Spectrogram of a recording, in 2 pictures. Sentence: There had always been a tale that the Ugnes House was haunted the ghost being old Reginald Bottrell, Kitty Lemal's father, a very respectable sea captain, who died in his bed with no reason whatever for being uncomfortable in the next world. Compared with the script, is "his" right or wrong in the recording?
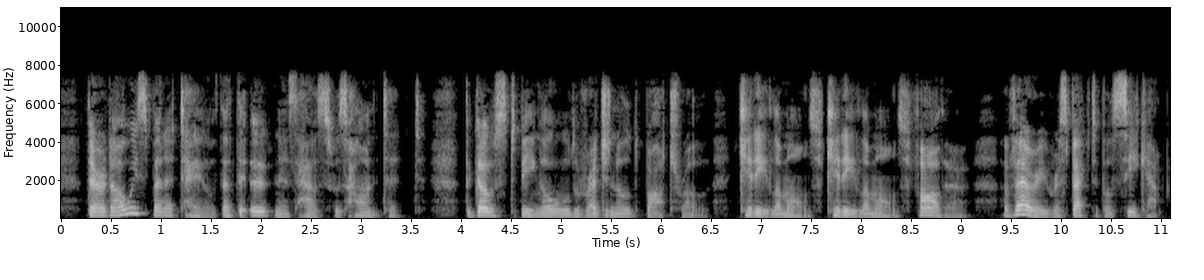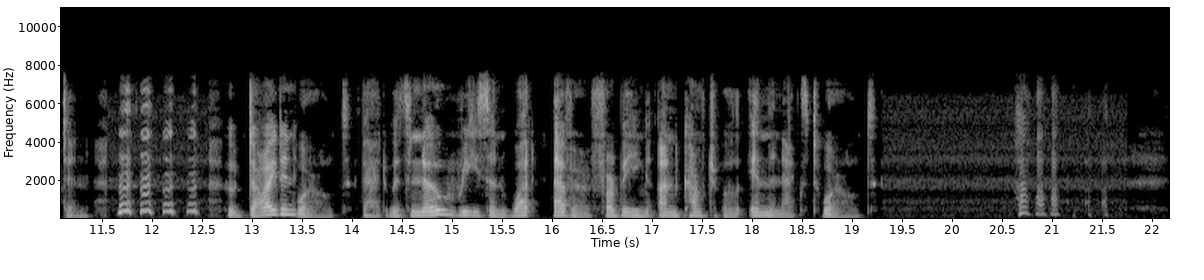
wrong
